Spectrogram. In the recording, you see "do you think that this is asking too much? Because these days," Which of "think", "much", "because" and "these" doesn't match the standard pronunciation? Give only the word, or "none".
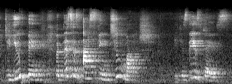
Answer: none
